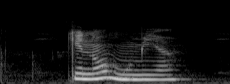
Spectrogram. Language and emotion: Russian, neutral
